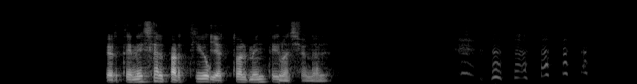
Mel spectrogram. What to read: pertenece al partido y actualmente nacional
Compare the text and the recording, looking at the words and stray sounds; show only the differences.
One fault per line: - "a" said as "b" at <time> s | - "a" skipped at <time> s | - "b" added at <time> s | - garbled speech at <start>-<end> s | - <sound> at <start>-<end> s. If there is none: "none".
- laugh at 4.5-5.9 s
